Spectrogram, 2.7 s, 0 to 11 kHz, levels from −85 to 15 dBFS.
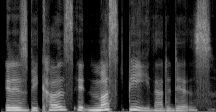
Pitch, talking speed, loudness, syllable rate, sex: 230 Hz, 200 wpm, -17 LUFS, 4.3 syllables/s, female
